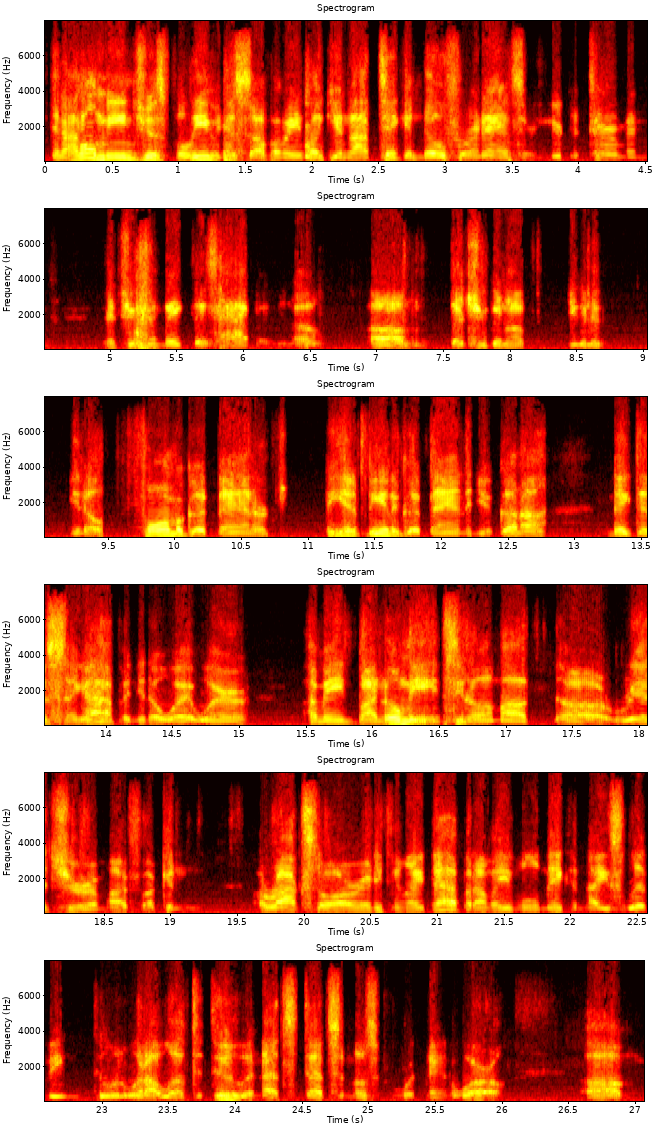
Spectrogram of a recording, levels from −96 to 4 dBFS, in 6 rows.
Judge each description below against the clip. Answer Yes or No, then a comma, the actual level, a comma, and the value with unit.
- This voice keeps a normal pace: No, fast, 230 wpm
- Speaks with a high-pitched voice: Yes, very high, 330 Hz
